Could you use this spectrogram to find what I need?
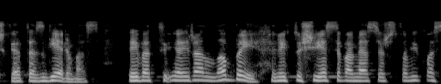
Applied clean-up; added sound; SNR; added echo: none; none; none; none.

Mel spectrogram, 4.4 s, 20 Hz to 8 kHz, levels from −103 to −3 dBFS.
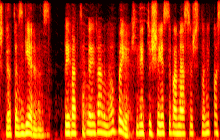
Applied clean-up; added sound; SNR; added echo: neural mask model DeepFilterNet 3.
